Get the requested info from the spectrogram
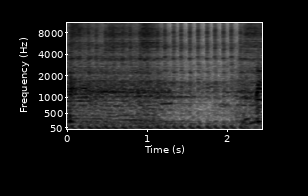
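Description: Live metal band playing loud: distorted electric guitars over bass and drums, the sound thinning out in the highs for a moment near the end.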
